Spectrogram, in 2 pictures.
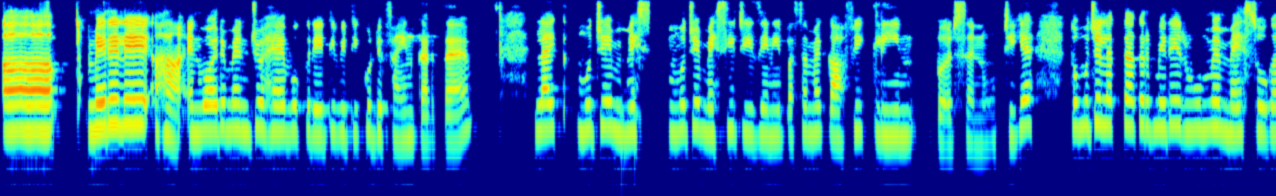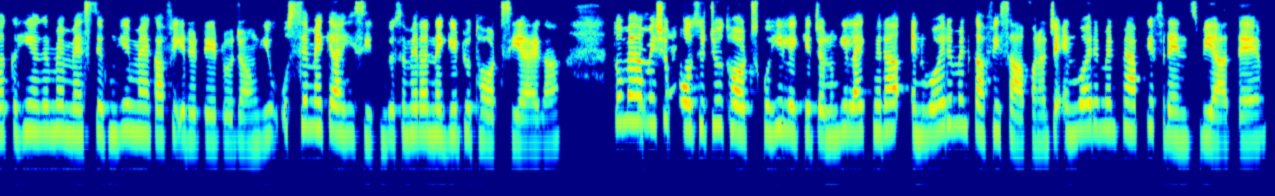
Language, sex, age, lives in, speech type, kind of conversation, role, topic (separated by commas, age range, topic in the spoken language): Hindi, female, 20-24, India, conversation, podcast, guest, Apni creative routine ko simple tareeke se batao — roz tum kya karte ho?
